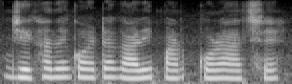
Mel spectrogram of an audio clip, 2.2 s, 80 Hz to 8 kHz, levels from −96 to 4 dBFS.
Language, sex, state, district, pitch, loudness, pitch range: Bengali, female, Assam, Kamrup Metropolitan, 245 Hz, -15 LUFS, 235-260 Hz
